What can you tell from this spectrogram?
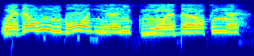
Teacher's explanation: تفخيم الظاء، ظاء حرف مطبق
